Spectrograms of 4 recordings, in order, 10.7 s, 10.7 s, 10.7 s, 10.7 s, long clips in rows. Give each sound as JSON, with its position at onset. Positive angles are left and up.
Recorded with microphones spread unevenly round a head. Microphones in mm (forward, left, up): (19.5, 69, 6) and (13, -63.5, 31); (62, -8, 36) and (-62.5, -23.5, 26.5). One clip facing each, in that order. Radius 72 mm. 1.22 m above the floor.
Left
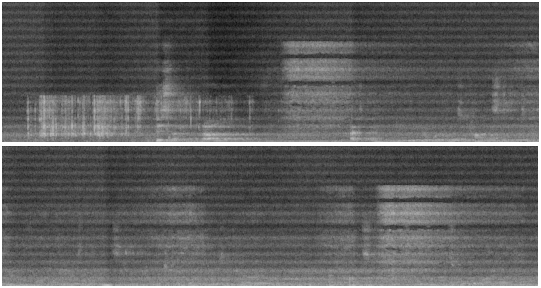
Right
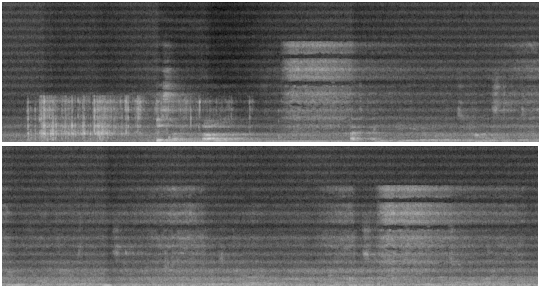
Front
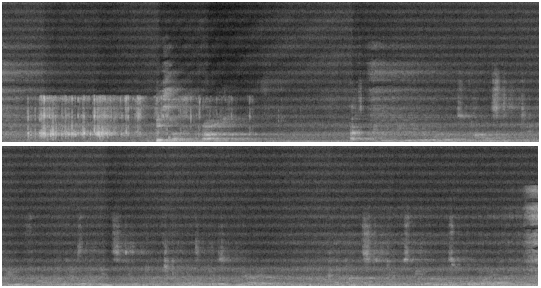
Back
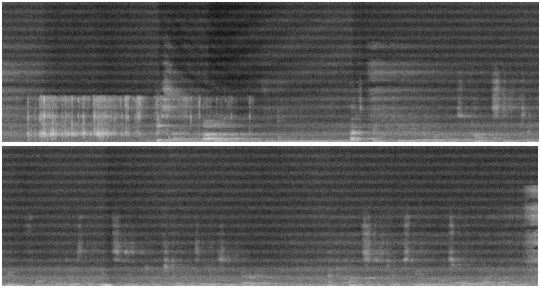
{"t": 0.2, "sound": "crumpling", "azimuth_deg": -85, "distance_m": 1.0}
{"t": 1.5, "sound": "running footsteps", "azimuth_deg": -45, "distance_m": 1.4}
{"t": 3.7, "sound": "a man speaking", "azimuth_deg": 165, "distance_m": 8.5}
